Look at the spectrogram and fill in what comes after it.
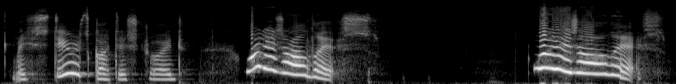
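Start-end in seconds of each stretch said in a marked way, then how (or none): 2.4-3.7 high, loud disbelief; surprised. Real, not acted. Surprised at destroyed stairs, first take. 5.3-6.7 even louder, high disbelief; shocked shout. Real, not acted. Surprised, louder second take.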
